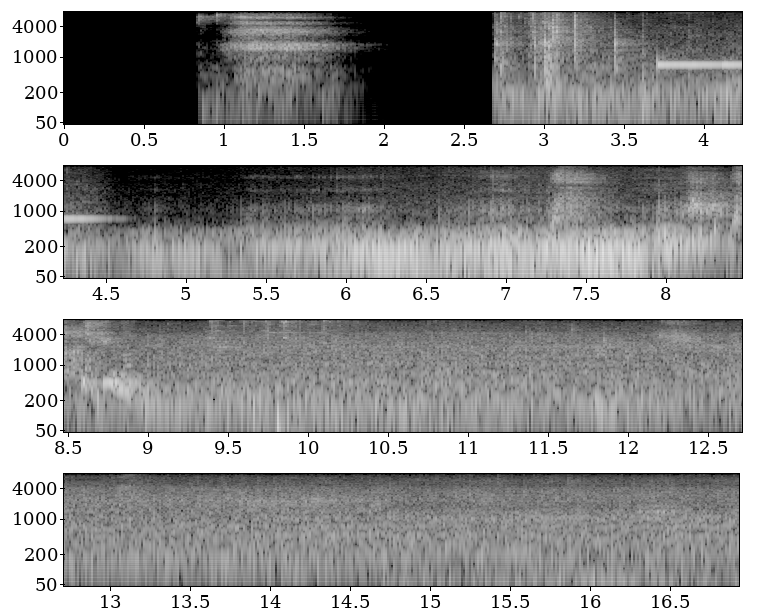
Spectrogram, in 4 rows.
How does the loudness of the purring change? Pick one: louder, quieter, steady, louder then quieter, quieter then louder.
louder then quieter.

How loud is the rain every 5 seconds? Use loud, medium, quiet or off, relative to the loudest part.
off, loud, loud, loud.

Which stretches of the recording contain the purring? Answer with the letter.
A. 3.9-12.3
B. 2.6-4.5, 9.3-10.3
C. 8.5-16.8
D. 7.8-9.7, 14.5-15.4
A.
